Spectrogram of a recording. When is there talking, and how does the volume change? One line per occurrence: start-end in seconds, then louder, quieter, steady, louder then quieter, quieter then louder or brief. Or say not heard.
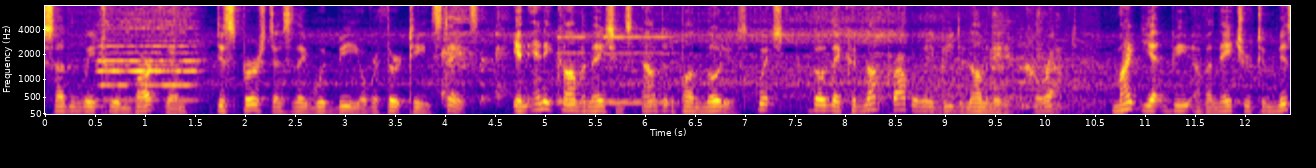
0.0-12.4 steady.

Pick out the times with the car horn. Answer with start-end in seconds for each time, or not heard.
0.2-1.6, 5.1-6.4, 8.6-10.6.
